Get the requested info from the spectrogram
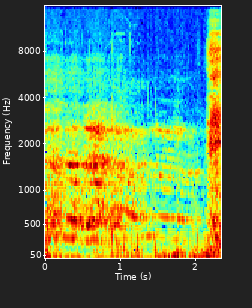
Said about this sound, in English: You keep sniffing?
